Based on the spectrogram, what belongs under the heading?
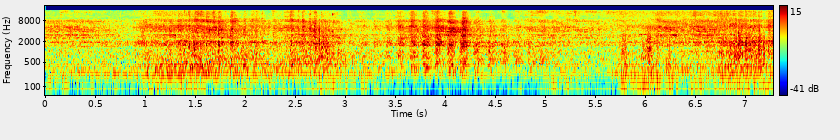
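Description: Freight train of railcars loaded with wind turbine sections rolling past close by: a steady, loud rumble of wheels on rail, with the clickety-clack of wheels striking rail joints now and then.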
